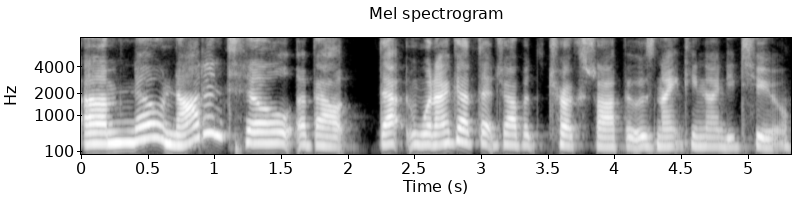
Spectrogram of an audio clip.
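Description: A woman with a fairly high pitch, an ordinary speaking voice, ordinary pitch variation, a moderate pace, hardly any pauses, and a very clean recording with a silent background. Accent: American. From South Texas. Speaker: restaurant server and labor organizer. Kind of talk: radio interview.

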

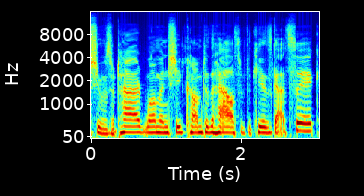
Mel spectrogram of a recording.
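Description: The speaker talks at a fairly quick pace with a Southern US accent and ordinary pitch variation against a quiet background. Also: woman. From US South. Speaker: lawyer. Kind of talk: radio interview. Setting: studio. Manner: laughs often.

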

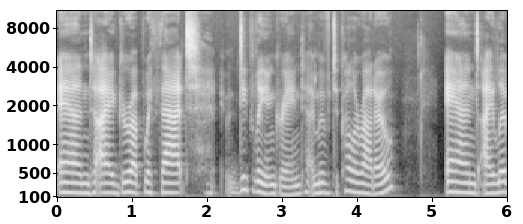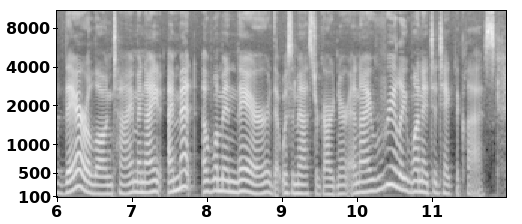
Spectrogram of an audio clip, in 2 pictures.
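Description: A woman uses an ordinary speaking voice, with a fairly low pitch, ordinary pitch variation and a moderate pace. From Indiana. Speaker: master gardener association treasurer. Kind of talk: radio interview. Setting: studio.

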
